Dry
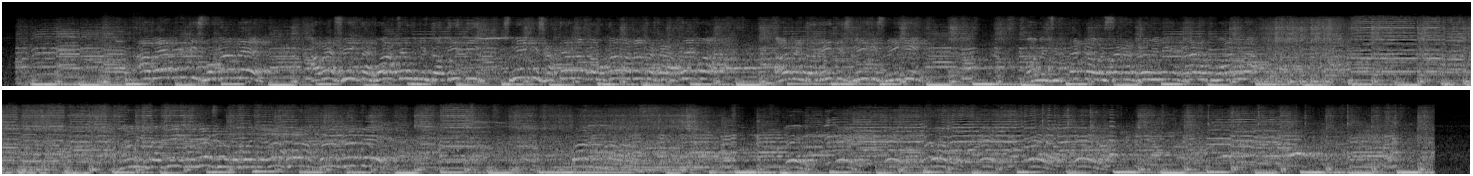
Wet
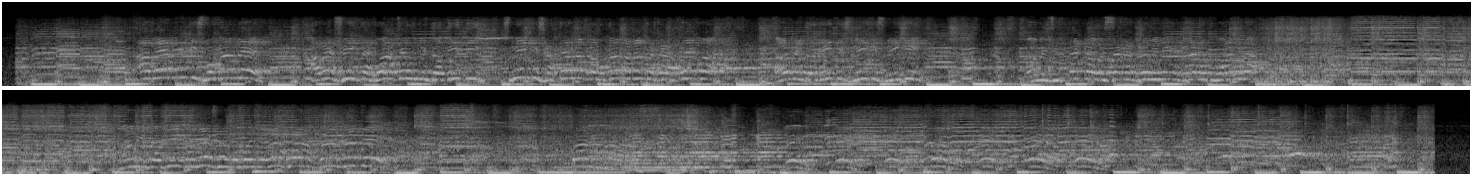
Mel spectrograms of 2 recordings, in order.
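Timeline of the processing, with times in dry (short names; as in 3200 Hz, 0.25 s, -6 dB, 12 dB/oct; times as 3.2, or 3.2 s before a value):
20.91–22.38 comb 5.8 ms, depth 66%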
